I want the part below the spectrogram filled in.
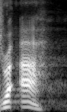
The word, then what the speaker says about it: ra'ah: In the Old Testament, the word for neighbor is ra'ah. And you got to get that little break in there if you're going to say it right.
